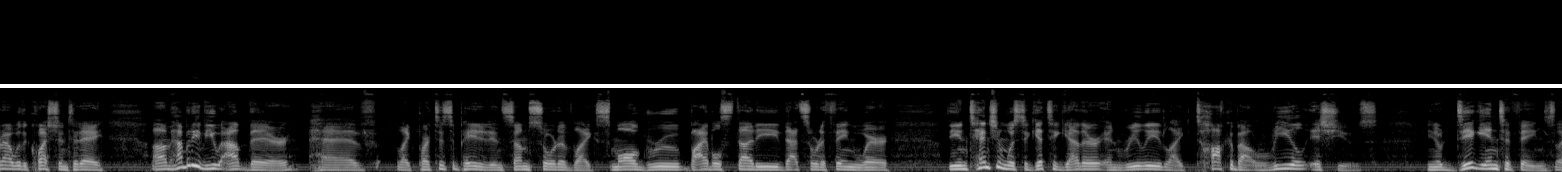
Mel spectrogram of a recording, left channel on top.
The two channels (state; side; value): silent; left; 59 dB below the other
